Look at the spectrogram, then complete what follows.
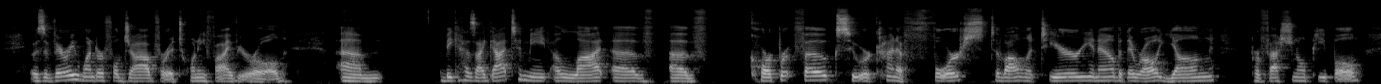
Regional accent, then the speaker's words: Iowa, United States; now in Kansas City, United States; I grew up in Northern Iowa. I went to school at Iowa State, go Clones.

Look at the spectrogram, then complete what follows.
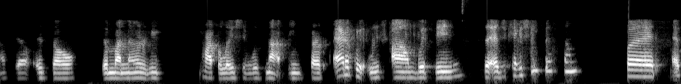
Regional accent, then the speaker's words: Miami, Florida, United States; also born or lived in Lakeland / Tallahassee; now in Atlanta, United States; Well, yeah, I'm originally from Miami, and my family and I, we moved to Lakeland, Florida, which is Central Florida. Then I've lived there for almost 10 years.

